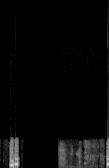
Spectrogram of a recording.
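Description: Telephone keypad tone beeps: one short double beep of steady pitched tones just after the start. A faint, indistinct sound follows late on.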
